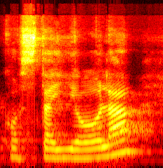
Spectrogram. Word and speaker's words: Costagliola: would he or she would somewhat get stuck on the GLI so instead of Costa Yola he or she would say Costa and it was this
